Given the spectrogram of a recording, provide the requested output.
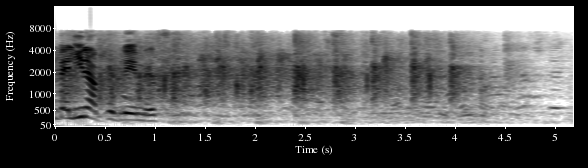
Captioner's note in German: Beifall bei der SPD – Zurufe von der CDU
